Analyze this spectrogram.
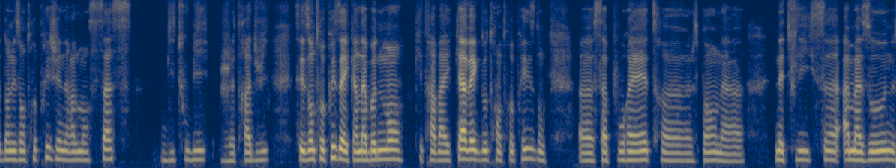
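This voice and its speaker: A woman's voice: sits low, fairly even intonation, moderate pace, darkish tone, no room sound, studio quality. A woman talking casually as an interview guest and explaining her work. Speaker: podcast guest, entrepreneur and trainer.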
